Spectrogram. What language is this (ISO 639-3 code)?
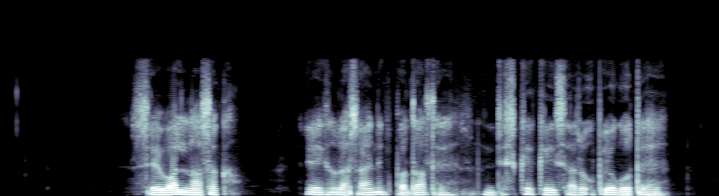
hin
